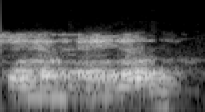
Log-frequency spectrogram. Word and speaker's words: Shanann: Does her family call her Shanann? So the way they spelled it, it was like Shan-Ann, like with an apostrophe, but she just called it Shanann.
